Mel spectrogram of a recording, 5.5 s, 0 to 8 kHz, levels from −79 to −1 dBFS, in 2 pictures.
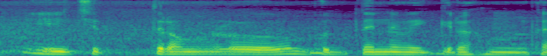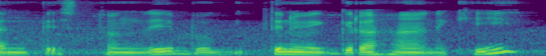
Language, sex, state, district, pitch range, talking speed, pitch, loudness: Telugu, male, Andhra Pradesh, Srikakulam, 110-130 Hz, 90 wpm, 120 Hz, -18 LUFS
